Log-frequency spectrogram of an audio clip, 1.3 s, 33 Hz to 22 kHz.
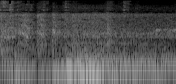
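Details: Normal crank and start after relay test on a 2001 Land Rover Discovery Td5 automatic diesel, 286,000 miles, that only clicked its relay: engine turns briefly, fires and settles to steady low idle; fault traced to a bad earth.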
